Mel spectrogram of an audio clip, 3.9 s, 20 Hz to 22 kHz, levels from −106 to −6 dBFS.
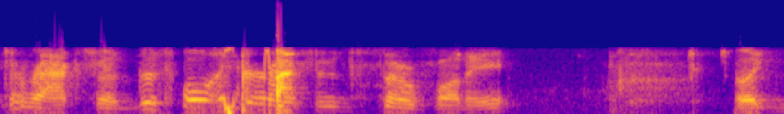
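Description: Throughout, the GSM full-rate codec gives the speech a buzzy, gravelly roughness, its coarse pulse-driven excitation plainly audible within a 300 Hz to 3.7 kHz band. GSM bit errors corrupt decoded frames from 1.04 to 1.47 s and again from 3.04 to 3.13 s, bending the spectrum into squawks, pops and gargling.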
